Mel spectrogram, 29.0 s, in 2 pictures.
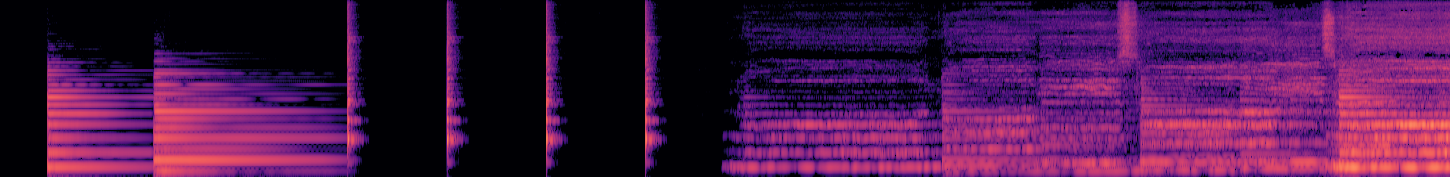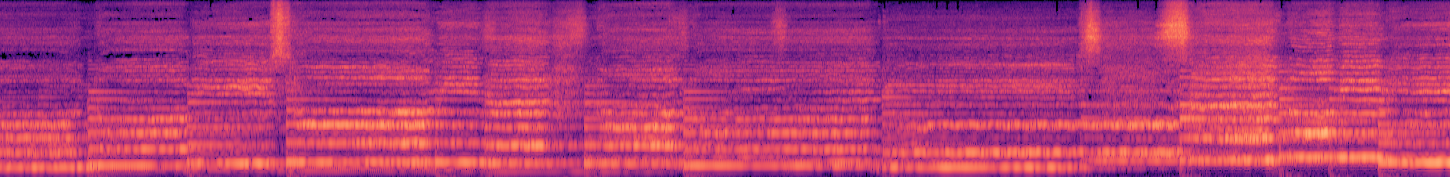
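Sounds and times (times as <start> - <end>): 
soprano voice: 7.3 - 28.9.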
